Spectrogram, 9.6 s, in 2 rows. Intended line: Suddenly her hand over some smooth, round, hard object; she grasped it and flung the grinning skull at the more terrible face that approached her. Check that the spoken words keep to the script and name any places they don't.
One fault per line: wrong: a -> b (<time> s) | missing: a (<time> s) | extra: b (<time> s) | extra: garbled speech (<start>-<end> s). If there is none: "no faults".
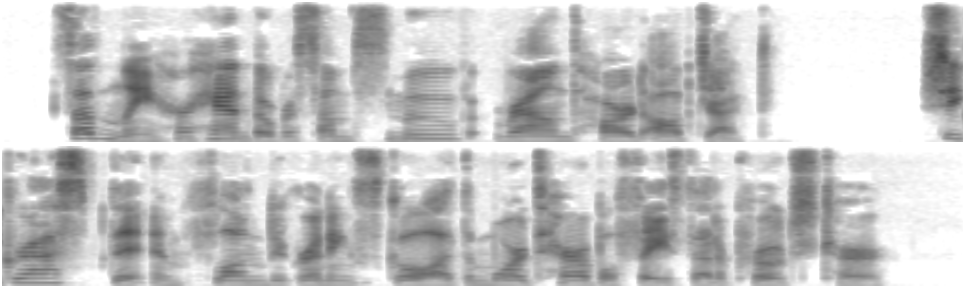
no faults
